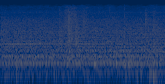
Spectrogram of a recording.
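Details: Steady indoor hum of an appliance in a small room, with no barking or other animal sounds.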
